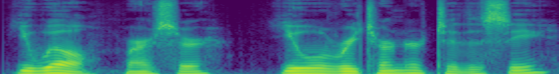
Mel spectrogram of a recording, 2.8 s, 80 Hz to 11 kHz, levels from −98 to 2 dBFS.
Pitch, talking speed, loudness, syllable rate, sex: 110 Hz, 195 wpm, -16 LUFS, 5.1 syllables/s, male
